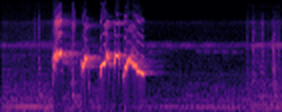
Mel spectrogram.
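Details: Red-whiskered bulbul song, played to excite caged birds in Thailand: one short phrase of about a second, rich warbled notes sliding downward, followed by a quiet pause and faint chirps; a steady high tone hums in the background.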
